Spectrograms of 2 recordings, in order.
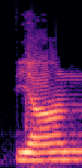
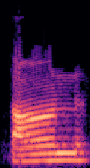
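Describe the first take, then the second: First: A y-glide comes before the vowel. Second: The vowel follows without any y-glide. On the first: The speaker calls it wrong. "এরকম জফলা উচ্চারণ হচ্ছে আপনার, সেটা করা চলবে না" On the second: The speaker calls it right. "শুদ্ধ আকার"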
